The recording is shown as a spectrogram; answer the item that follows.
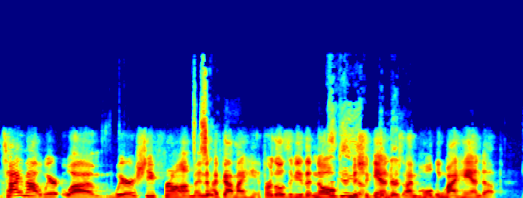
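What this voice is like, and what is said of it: Michigan accent with overpronounced A's. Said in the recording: “I can tell from your accent, because you like overpronounce your, you know, your A's, or you say like pop”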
